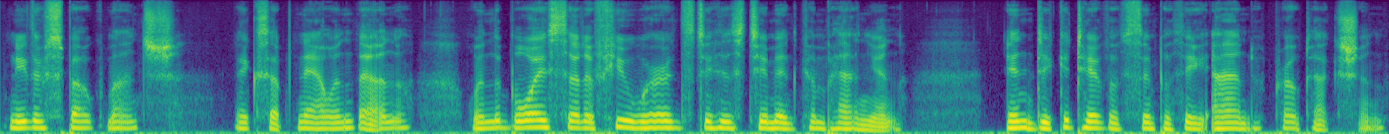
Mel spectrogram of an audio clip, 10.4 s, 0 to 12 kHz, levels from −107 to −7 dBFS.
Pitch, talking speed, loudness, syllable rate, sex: 155 Hz, 130 wpm, -17 LUFS, 4.3 syllables/s, female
